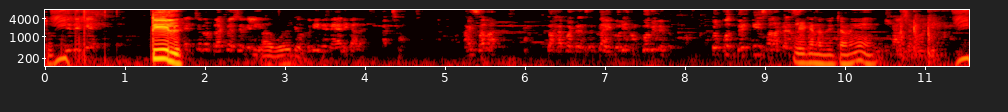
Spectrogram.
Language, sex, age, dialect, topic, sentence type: Bengali, male, 18-24, Western, agriculture, statement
